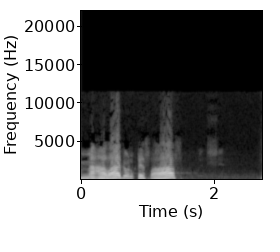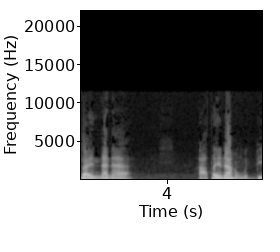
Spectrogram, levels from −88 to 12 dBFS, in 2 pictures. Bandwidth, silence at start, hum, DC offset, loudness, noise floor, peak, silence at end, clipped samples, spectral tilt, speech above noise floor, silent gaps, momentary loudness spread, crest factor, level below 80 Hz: 11.5 kHz; 0 s; none; under 0.1%; -17 LUFS; -57 dBFS; -4 dBFS; 0 s; under 0.1%; -7 dB/octave; 41 dB; none; 13 LU; 16 dB; -54 dBFS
